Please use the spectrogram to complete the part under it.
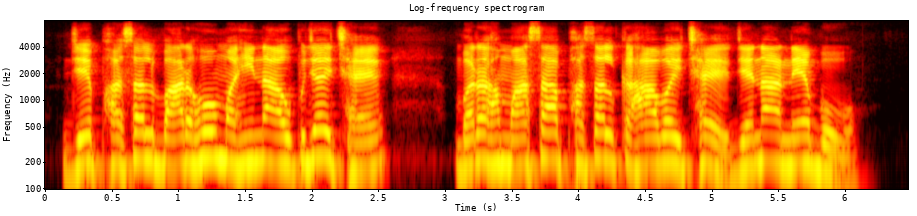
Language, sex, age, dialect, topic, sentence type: Maithili, female, 18-24, Bajjika, agriculture, statement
